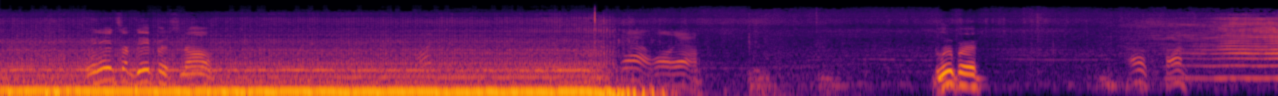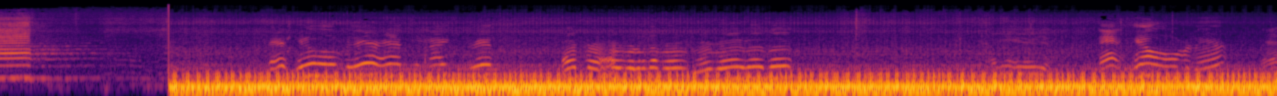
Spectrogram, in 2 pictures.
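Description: A man talks loudly nearby, heard over the engine.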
